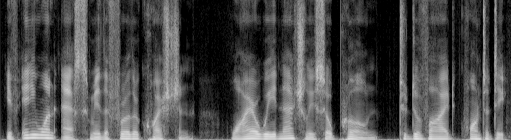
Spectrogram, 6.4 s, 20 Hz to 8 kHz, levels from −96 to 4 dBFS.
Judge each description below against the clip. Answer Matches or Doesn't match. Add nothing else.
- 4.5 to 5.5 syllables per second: Matches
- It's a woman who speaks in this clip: Doesn't match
